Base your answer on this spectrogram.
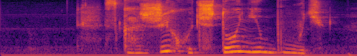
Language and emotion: Russian, angry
